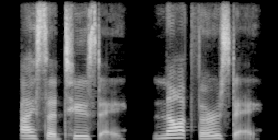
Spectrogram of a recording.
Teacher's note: Tuesday gets higher intonation to show contrast with Thursday.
